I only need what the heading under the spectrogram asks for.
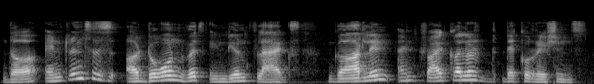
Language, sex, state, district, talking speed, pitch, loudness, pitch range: English, male, Karnataka, Bangalore, 120 wpm, 150 Hz, -20 LUFS, 125-185 Hz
